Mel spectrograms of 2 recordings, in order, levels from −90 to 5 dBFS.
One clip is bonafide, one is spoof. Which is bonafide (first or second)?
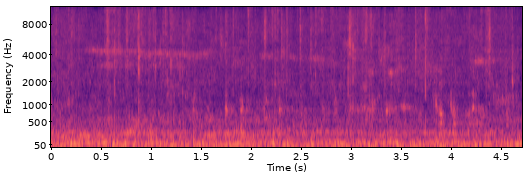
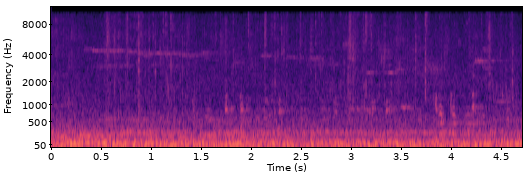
second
